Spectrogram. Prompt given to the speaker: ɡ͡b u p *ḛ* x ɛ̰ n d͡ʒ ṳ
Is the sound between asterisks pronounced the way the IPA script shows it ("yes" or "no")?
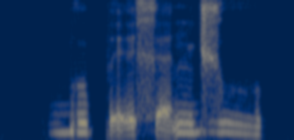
yes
